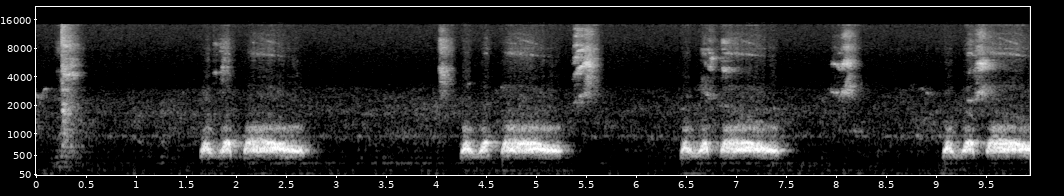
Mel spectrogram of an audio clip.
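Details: Caged spotted dove serving as a decoy for wild doves. Four regular phrases of a clipped double hoot and a long, low, vibrating coo come roughly every two and a half seconds, with faint clicks between.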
